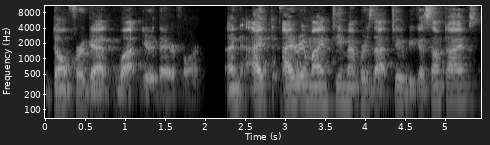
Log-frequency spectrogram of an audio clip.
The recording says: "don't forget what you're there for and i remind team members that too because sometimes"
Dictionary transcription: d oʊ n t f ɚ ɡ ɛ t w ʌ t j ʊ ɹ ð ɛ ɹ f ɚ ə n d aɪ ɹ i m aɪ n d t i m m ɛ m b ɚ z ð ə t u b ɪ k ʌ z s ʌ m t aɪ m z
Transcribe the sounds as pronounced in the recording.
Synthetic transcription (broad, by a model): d oʊ n t f ɚ ɡ ɛ t w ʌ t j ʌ ɹ ð ɛ ɹ f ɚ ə n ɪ aɪ ɹ i m aɪ n d t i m m ɛ m b ɚ z ð ə t u b ɪ k ʌ z s ʌ m t aɪ m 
